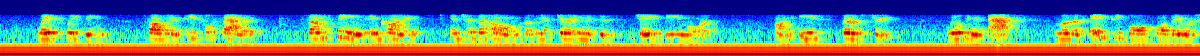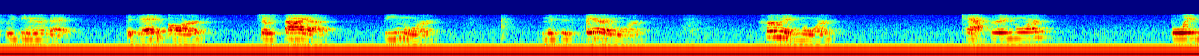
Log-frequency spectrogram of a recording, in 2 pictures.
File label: reading from newspaper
